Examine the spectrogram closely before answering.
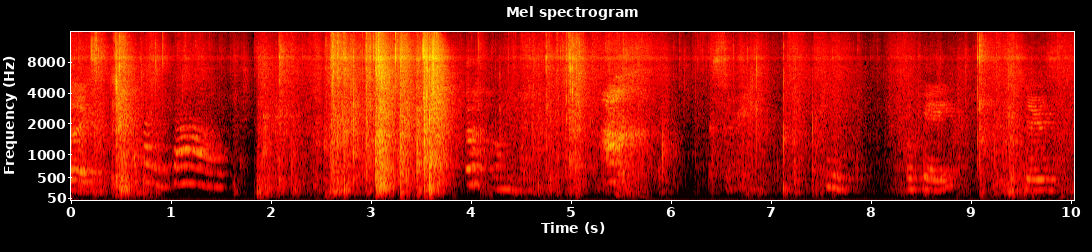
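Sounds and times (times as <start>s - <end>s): tape and cardboard tearing: 0.3s - 6.1s.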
